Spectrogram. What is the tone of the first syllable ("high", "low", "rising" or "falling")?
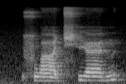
low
